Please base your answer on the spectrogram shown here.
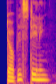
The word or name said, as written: dobbeltstilling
